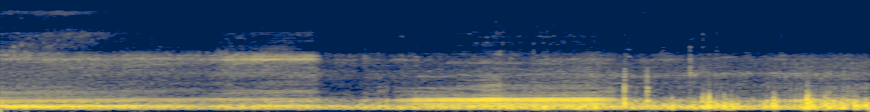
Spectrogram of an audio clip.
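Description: Diesel locomotive engine running as the train approaches, a steady low drone. A scatter of sharp ticks and knocks joins it from about six seconds in.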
